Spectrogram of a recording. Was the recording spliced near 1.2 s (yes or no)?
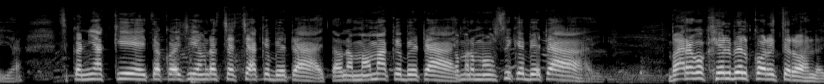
no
